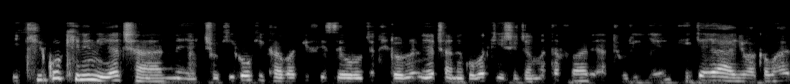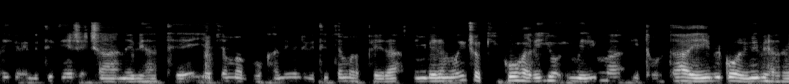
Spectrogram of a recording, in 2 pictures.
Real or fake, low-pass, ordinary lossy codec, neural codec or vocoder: fake; 7.2 kHz; MP3, 48 kbps; codec, 16 kHz, 8 kbps, FreqCodec, smaller model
